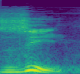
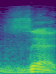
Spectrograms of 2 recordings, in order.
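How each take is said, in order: First: The letter is said the US way. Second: The letter is said the Canadian way. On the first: "in the U S, ... is pronounced Z" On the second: "In Canada, we pronounce it Z"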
